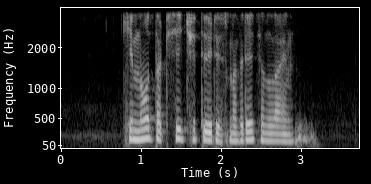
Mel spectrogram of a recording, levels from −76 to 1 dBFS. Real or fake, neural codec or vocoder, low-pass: fake; codec, 16 kHz, 8 kbps, FunCodec, trained on LibriTTS, 25 frames a second; 3.6 kHz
